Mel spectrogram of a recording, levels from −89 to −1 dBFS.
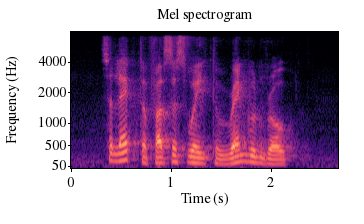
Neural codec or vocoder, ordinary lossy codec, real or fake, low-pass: codec, 16 kHz in and 24 kHz out, 0.6 kbps, FocalCodec, streaming, 2048 codes; none; fake; 7.2 kHz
